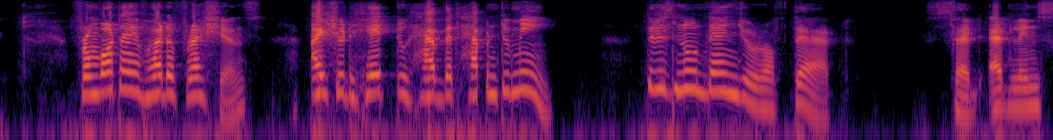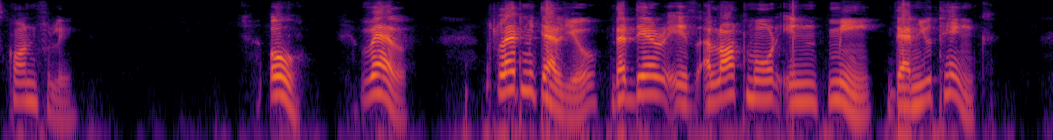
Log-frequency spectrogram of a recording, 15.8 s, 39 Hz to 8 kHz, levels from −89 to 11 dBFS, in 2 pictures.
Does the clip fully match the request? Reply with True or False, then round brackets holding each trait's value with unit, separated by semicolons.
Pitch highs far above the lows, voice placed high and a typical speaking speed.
True (6.3 semitones; 210 Hz; 155 wpm)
